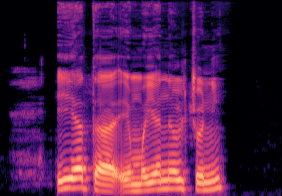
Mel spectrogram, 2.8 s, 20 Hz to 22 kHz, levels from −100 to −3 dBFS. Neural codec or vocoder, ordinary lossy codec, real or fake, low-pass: none; none; real; none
